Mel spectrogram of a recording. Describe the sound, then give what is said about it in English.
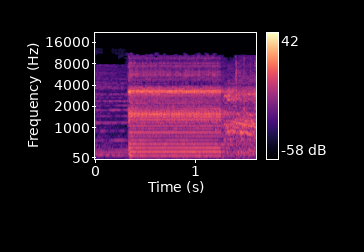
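A game show wrong-answer buzzer blares once after a wrong guess in a round on America's favorite pizza toppings, a loud, harsh, steady low-pitched buzz lasting about a second, with no talking over it and some fainter tonal sound on either side. “Is it a stretch that you're about to hear the buzz here?”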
